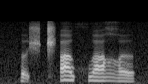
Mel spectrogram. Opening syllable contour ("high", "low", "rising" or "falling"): low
